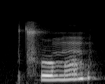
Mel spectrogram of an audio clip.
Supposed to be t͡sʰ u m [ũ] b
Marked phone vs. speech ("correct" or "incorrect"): correct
